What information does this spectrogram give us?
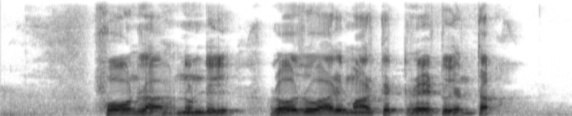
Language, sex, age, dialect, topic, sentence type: Telugu, male, 56-60, Southern, agriculture, question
